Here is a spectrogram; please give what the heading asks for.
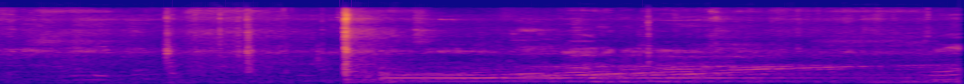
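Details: Automatic washing machine that wouldn't spin, after repair (something had been caught): a few clicks, then motor hum rising steadily in pitch as the drum spins up smoothly; normal spin.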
